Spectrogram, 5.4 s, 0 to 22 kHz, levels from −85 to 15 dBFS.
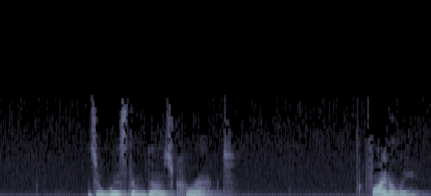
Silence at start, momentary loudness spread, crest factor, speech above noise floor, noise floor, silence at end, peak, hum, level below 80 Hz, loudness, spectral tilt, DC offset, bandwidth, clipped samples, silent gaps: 1.1 s; 19 LU; 22 dB; 32 dB; -58 dBFS; 0.05 s; -8 dBFS; none; -68 dBFS; -27 LUFS; -6.5 dB/octave; under 0.1%; 11.5 kHz; under 0.1%; none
